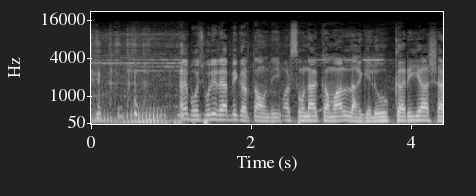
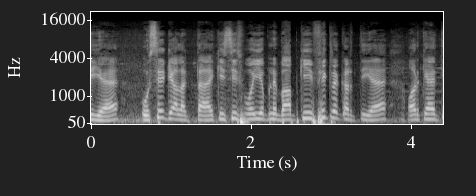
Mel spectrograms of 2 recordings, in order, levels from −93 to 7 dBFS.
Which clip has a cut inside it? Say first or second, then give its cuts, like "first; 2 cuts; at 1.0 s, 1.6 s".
first; 2 cuts; at 1.1 s, 2.5 s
